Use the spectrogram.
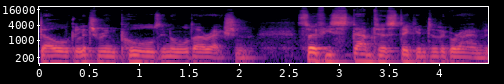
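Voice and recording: A passage is read aloud in a natural voice.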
